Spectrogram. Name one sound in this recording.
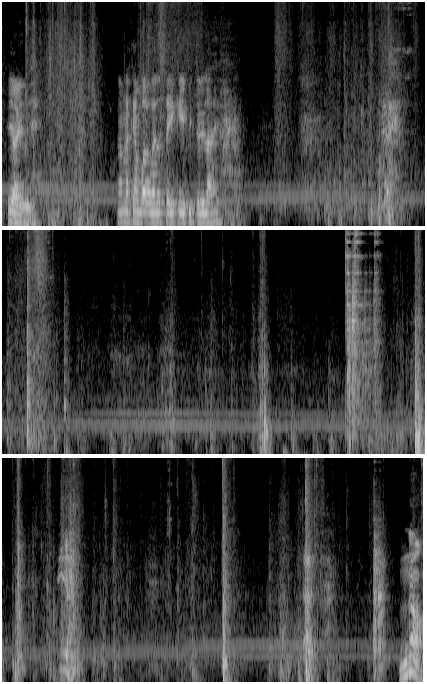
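Cardboard rustles and knocks as a man unpacks a box.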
